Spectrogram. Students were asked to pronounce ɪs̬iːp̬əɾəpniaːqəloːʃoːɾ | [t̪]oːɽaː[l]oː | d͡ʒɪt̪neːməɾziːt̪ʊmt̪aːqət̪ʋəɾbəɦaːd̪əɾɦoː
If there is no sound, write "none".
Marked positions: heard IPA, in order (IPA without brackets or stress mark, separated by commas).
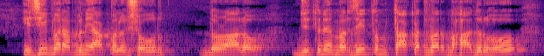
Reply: d̪, l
